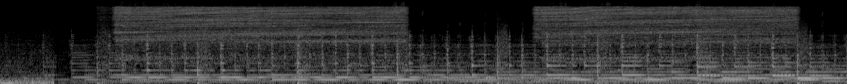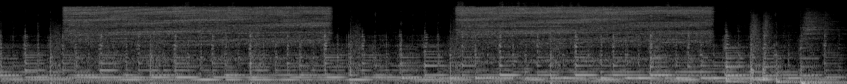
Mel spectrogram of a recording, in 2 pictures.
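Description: Action Clear aerosol protective coating sprays onto a circuit board in long steady bursts of close, loud hissing, each lasting several seconds and separated by short pauses, with no one talking.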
